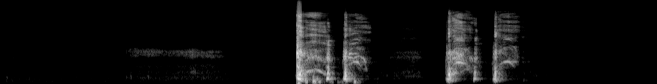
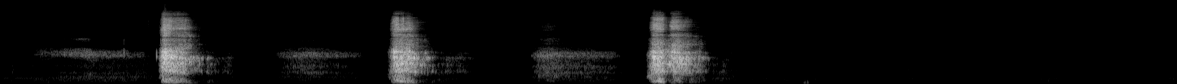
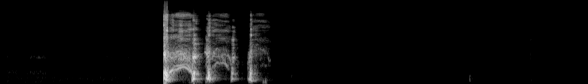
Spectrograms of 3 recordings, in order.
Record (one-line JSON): {"three_cough_length": "6.6 s", "three_cough_amplitude": 32768, "three_cough_signal_mean_std_ratio": 0.22, "exhalation_length": "11.8 s", "exhalation_amplitude": 31516, "exhalation_signal_mean_std_ratio": 0.25, "cough_length": "5.9 s", "cough_amplitude": 32768, "cough_signal_mean_std_ratio": 0.2, "survey_phase": "beta (2021-08-13 to 2022-03-07)", "age": "45-64", "gender": "Male", "wearing_mask": "No", "symptom_cough_any": true, "symptom_new_continuous_cough": true, "symptom_runny_or_blocked_nose": true, "symptom_abdominal_pain": true, "symptom_fatigue": true, "symptom_change_to_sense_of_smell_or_taste": true, "symptom_onset": "3 days", "smoker_status": "Never smoked", "respiratory_condition_asthma": false, "respiratory_condition_other": false, "recruitment_source": "REACT", "submission_delay": "1 day", "covid_test_result": "Positive", "covid_test_method": "RT-qPCR", "covid_ct_value": 19.0, "covid_ct_gene": "E gene", "influenza_a_test_result": "Negative", "influenza_b_test_result": "Negative"}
